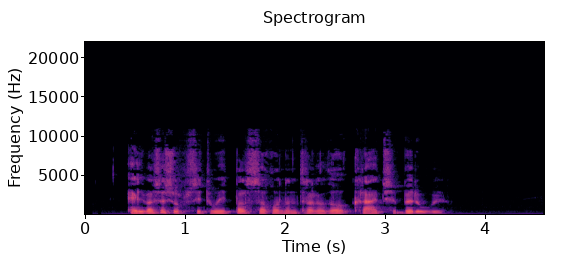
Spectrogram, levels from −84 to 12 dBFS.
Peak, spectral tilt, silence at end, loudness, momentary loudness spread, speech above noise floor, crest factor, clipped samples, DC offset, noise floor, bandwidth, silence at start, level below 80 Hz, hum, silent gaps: -8 dBFS; -5 dB/octave; 1 s; -27 LUFS; 6 LU; 41 dB; 20 dB; under 0.1%; under 0.1%; -67 dBFS; 11.5 kHz; 0.45 s; -72 dBFS; none; none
